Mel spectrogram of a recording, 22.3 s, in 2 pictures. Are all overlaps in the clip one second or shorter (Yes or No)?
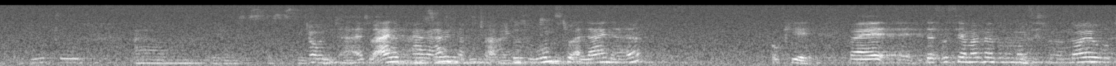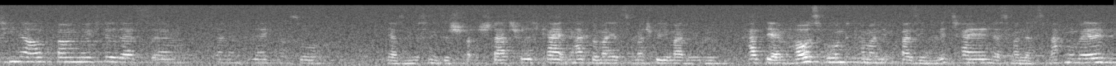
No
